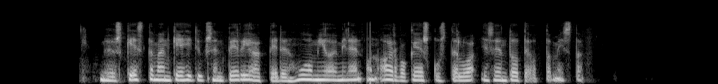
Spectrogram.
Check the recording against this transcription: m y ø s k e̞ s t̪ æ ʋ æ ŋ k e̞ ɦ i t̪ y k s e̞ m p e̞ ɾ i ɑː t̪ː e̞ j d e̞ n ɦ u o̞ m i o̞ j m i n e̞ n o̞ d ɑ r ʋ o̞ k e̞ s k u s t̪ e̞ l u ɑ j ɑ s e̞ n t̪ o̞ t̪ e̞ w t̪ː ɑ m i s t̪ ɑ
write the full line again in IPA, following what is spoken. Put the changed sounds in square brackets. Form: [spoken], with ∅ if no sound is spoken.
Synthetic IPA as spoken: m y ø s k e̞ s t̪ æ ʋ æ ŋ k e̞ ɦ i t̪ y k s e̞ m p e̞ ɾ i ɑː t̪ː e̞ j d e̞ n ɦ u o̞ m i o̞ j m i n e̞ n o̞ [n] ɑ r ʋ o̞ k e̞ s k u s t̪ e̞ l u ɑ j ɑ s e̞ n t̪ o̞ t̪ e̞ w t̪ː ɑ m i s t̪ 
